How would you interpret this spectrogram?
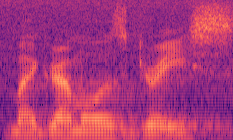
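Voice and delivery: usual speaking voice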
